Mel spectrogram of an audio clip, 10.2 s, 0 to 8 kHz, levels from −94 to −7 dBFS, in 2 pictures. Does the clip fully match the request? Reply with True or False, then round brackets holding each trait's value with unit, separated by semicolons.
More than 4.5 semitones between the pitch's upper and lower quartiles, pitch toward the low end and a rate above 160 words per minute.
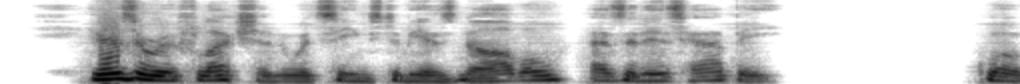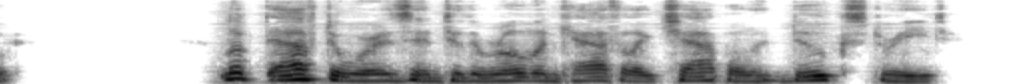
False (5.3 semitones; 130 Hz; 140 wpm)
